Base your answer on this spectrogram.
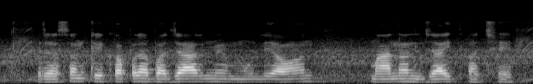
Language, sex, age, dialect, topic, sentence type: Maithili, male, 18-24, Southern/Standard, agriculture, statement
